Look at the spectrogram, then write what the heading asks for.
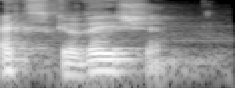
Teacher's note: That X, that's a secondary stress.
